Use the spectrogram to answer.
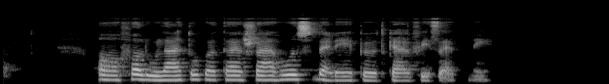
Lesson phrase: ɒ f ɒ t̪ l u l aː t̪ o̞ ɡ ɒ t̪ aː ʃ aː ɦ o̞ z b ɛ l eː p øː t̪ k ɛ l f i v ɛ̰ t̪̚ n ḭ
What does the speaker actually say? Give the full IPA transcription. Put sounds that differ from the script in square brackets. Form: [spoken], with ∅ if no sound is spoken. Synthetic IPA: ɒ f ɒ [∅] l u l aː t̪ o̞ ɡ ɒ t̪ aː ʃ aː ɦ o̞ z b ɛ l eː p øː t̪ k ɛ l f i [z] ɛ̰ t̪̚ n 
